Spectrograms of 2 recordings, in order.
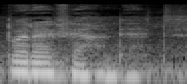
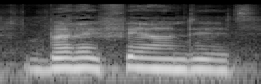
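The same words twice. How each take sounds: First: Breathy whisper of relief. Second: Said in the usual way. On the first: Real, not acted. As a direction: whisper it to yourself.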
